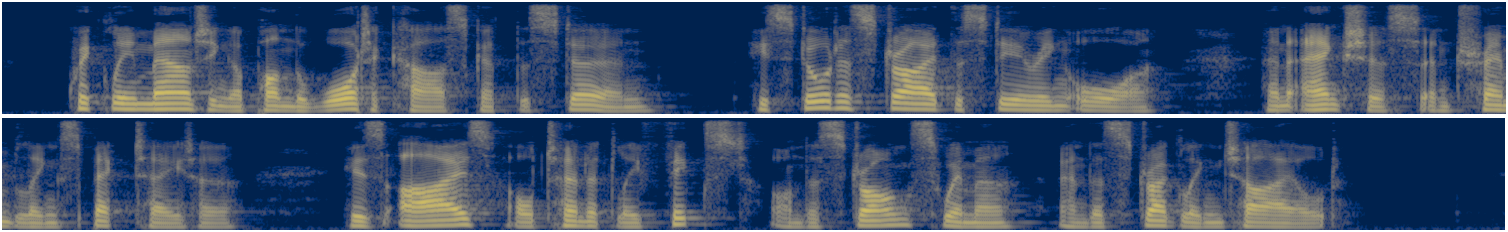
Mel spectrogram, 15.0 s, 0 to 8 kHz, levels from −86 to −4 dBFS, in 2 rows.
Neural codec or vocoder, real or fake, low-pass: none; real; 7.2 kHz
